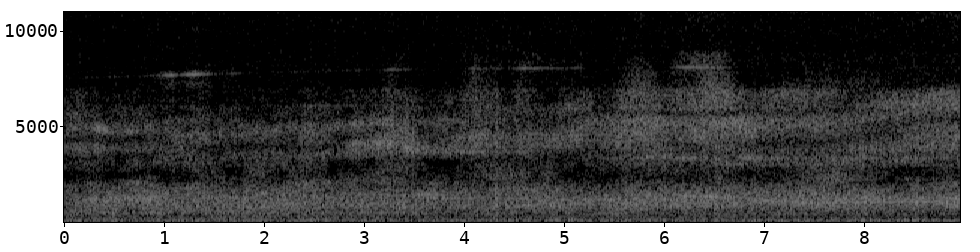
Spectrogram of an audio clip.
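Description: An airplane drones overhead while flying with landing flaps out, a steady distant-to-moderate engine rumble with a slight rise and fall, continuous and without talk.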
